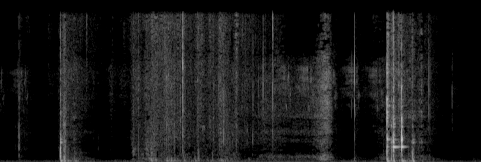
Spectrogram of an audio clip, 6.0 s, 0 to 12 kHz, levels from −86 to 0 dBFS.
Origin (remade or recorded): recorded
